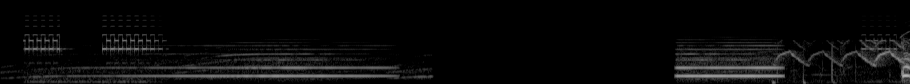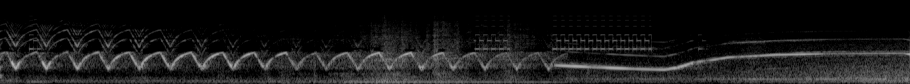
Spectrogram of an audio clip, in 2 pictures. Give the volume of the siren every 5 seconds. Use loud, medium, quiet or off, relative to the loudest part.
medium, loud, loud, loud.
